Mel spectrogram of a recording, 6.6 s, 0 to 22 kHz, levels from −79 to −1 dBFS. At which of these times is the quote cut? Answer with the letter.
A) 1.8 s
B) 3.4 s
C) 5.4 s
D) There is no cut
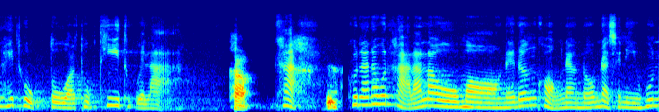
B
